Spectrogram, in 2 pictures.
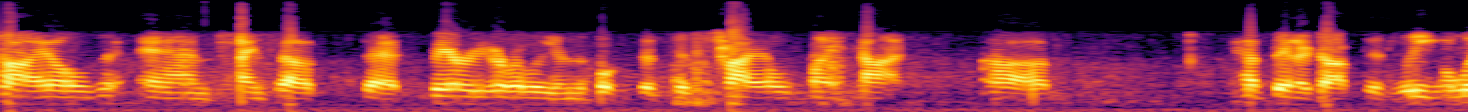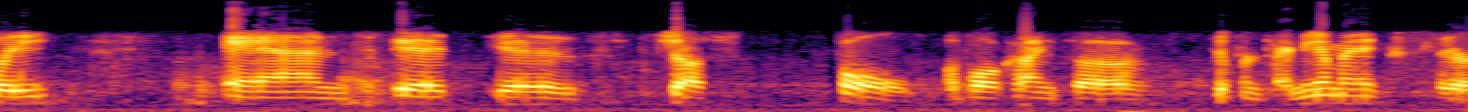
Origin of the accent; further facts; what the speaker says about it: Delaware, United States; I'm actually from Delaware and was driving through Baltimore to do a puppy rescue mission in Washington, D.C.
